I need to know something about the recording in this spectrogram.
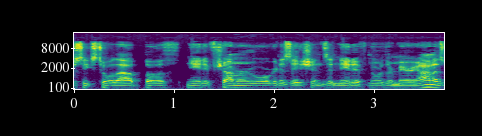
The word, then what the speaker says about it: Chamorro: I'm sure you very much would like to know that it's pronounced Chamorro, not Chamorro.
